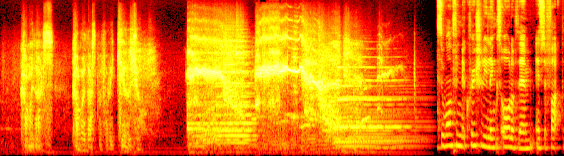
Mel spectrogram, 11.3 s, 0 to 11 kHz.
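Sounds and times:
speech: 0.5 - 4.1, 8.8 - 11.2
woman screaming in a film: 3.8 - 8.1.

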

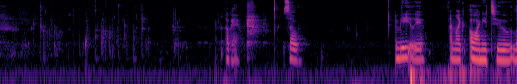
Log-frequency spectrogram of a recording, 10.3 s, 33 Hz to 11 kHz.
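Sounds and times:
person sipping and swallowing water: 0.0 - 5.7
speech: 4.5 - 4.9, 5.7 - 6.1, 7.9 - 10.3.

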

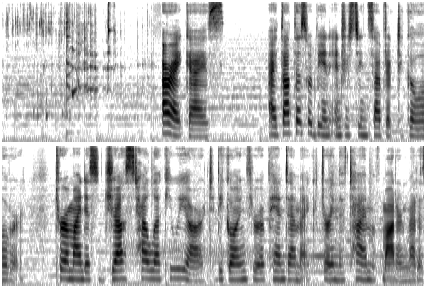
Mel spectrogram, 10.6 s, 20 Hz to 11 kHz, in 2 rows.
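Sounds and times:
cocktail being poured into a glass: 0.0 - 1.6
speech: 2.0 - 10.5.

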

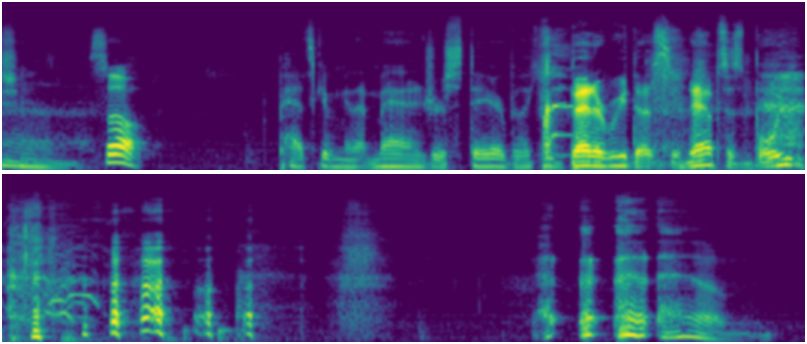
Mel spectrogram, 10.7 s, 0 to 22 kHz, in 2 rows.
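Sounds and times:
speech: 0.6 - 1.0, 1.8 - 6.5
man clearing his throat: 8.9 - 10.3.

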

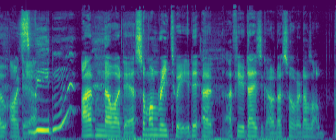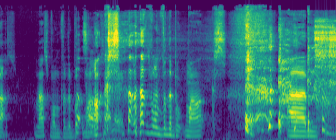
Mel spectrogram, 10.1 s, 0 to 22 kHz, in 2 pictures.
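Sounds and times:
speech: 0.0 - 10.0
person coughing: 8.7 - 10.0.

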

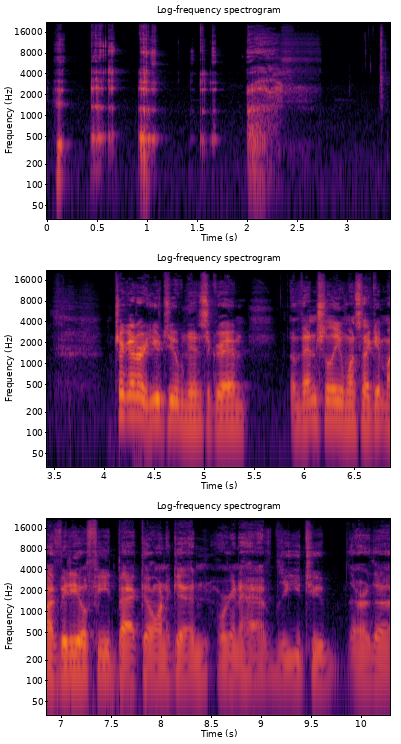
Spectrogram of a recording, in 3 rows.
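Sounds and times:
person burping: 0.0 - 2.5
speech: 0.1 - 0.3, 4.1 - 10.2.

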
